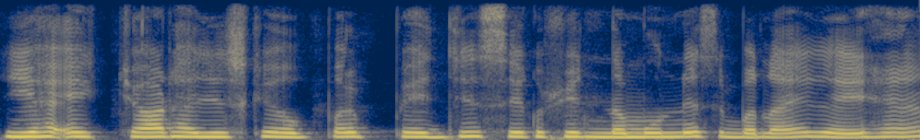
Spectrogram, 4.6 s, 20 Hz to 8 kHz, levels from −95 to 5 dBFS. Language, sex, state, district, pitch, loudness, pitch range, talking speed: Hindi, female, Haryana, Charkhi Dadri, 235 Hz, -14 LUFS, 230-245 Hz, 180 wpm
